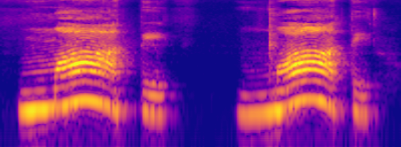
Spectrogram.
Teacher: у цьому слові два склада і наголос стоїть на першому складі мати над звуком і буквою а ось така рисочка вона позначає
